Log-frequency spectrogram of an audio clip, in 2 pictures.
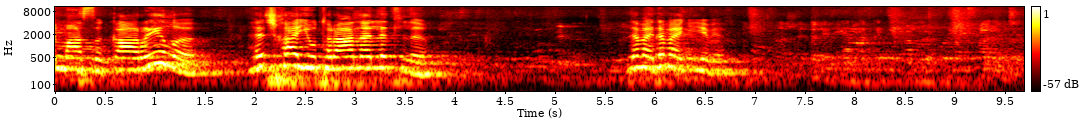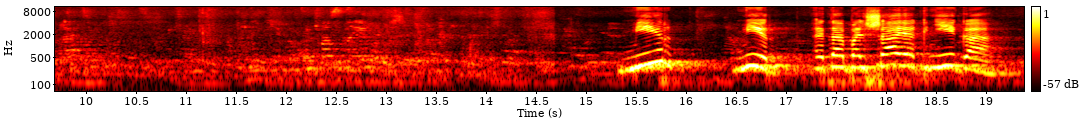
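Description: A child sings loudly through a loudspeaker in an echoing hall.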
